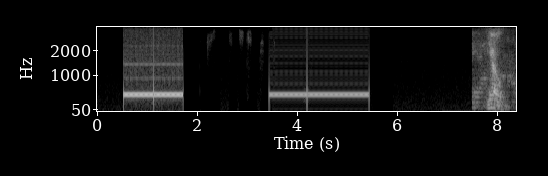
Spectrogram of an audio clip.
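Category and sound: signal or alarm, telephone dial tone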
